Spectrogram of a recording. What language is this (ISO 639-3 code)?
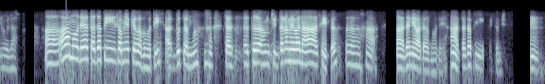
san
